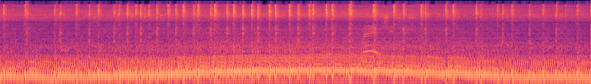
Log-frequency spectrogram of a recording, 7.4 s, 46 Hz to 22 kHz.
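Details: Jawa 350 two-stroke idling with a rebuilt electronic ignition circuit replacing the cam/points system, carburettor already set: soft steady putter, even exhaust pops, no misfire. Normal idle.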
